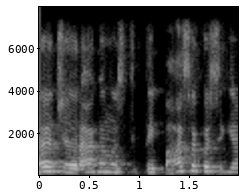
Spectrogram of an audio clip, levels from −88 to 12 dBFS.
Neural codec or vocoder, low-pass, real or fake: none; 7.2 kHz; real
